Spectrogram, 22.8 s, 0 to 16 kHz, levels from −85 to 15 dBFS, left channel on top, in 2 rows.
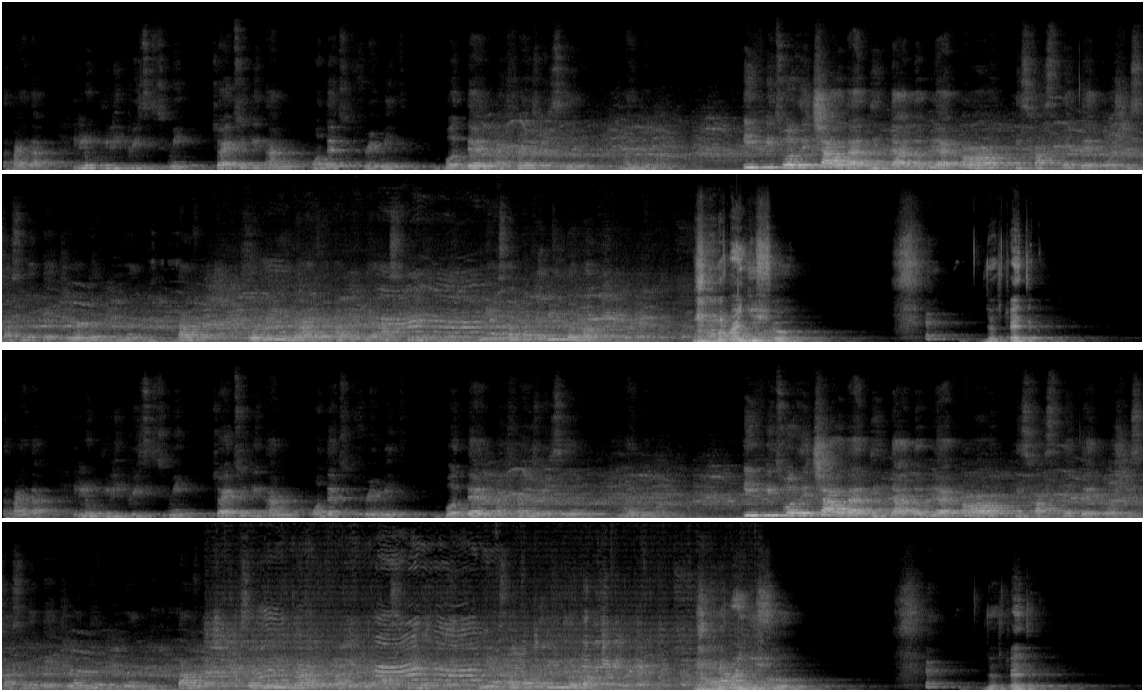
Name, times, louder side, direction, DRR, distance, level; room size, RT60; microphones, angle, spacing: voice 1, 0.7-1.8 2.1-3.3 3.6-3.9 4.3-5.8 6.1-6.6 7.4-12.8 13.2-13.4 13.8-17.3 18.4-19.1, equal, 10° left, -5 dB, 0.7 m, -29 dB
sound 1, 4.6-17.9, left 1 dB, 70° left, 1.6 m, -41 dB
sound 2, 13.4-19.0, right 4 dB, 50° right, 0.5 m, -36 dB
voice 2, 18.3-19.3 20.3-20.6 21.2-21.8, left 4 dB, 50° left, 8 dB, 0.4 m, -28 dB
7.1 x 3.8 x 3.9 m, 1.5 s
head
